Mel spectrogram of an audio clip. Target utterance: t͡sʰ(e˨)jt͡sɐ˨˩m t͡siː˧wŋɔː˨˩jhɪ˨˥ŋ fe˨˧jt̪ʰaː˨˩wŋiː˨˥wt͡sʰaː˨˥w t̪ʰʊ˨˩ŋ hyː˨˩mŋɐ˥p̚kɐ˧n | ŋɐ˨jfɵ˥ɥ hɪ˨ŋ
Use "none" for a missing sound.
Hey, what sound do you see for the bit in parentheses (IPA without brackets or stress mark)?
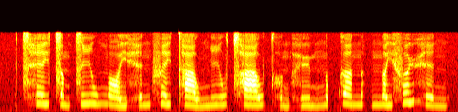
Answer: e˨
